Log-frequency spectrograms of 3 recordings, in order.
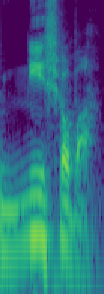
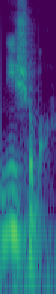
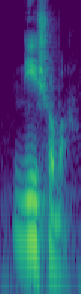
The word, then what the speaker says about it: Nishoba: here's my answer to you nishoba brawler or nishoba excuse me it's pronounced nishoba nishoba one and a green pawler's power is equal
